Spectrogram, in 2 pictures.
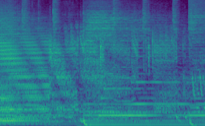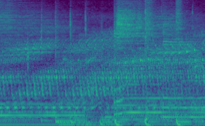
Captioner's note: upbeat music; video game beeping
